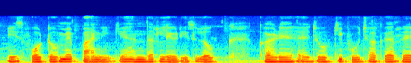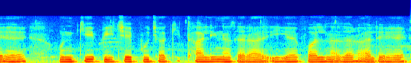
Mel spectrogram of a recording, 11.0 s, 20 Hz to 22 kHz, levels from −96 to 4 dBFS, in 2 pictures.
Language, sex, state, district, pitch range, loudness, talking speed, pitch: Hindi, male, West Bengal, Purulia, 130-140 Hz, -14 LUFS, 165 wpm, 135 Hz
